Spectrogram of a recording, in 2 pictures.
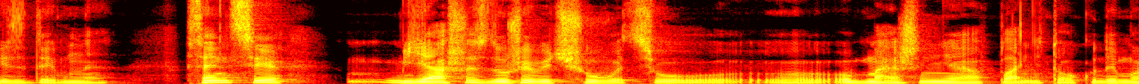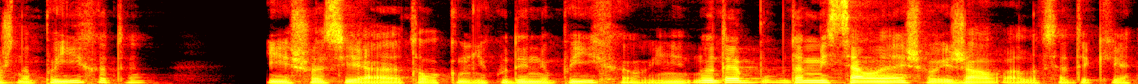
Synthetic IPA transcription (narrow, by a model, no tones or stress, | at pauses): izʲd̪ɪwnɛ | wsɛnʲsʲi | jaʃɔsʲd̪uʒɛʋʲidt͡ʃuwɔt͡sʲu | ɔ̰bmɛʒenʲːɐwplˠɑ̰nʲit̪ɔɦɔkʊd̪ɪmɔʒnɐpɔjixɐt̪ɪ | iʃɔsʲja̰t̪ɔlˠkɔmnʲikʊd̪ɪnɛpɔjixɐwḭnʲnud̪ɛbt̪amʲisʲt͡sʲamɪzajʃʋɪjʒɑwɐ̰lˠɛ̰fsɛt̪ɐkʰɪ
